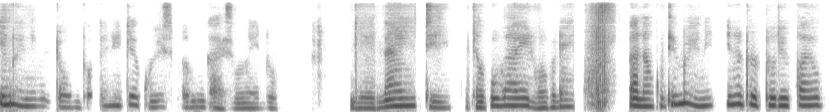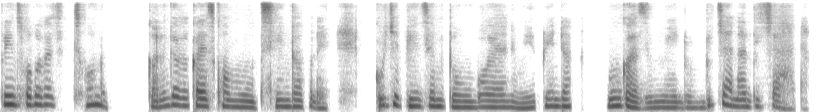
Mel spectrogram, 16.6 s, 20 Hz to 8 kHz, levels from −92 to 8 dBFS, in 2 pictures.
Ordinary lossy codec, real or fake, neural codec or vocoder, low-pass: AAC, 48 kbps; fake; codec, 44.1 kHz, 2.6 kbps, DAC; 7.2 kHz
